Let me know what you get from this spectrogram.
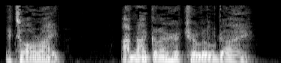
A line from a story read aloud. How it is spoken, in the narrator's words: Nick very gently said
